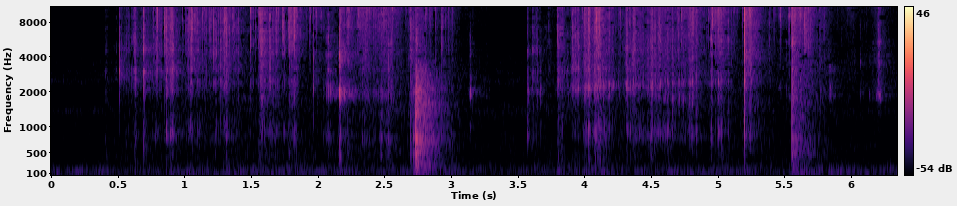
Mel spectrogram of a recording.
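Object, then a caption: Bar of soap scraped with a metal blade. A metal blade scrapes across a solid rectangular soap bar with a pink coating and a crumbly white interior, shaving off powdery flakes. The result is dry, crisp, bright crackling and tearing scrapes in two bursts separated by a brief silence, with a few sharper snaps standing out.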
